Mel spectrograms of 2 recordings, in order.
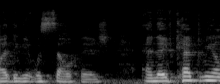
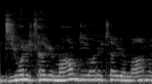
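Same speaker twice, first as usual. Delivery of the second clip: bright, higher, louder teacher voice asking eagerly; a lightly voiced eager teacher; cheerful teacher; 5 semitones higher, 5 dB louder, much faster than usual. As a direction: play the excited teacher checking in. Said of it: "And she's like".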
